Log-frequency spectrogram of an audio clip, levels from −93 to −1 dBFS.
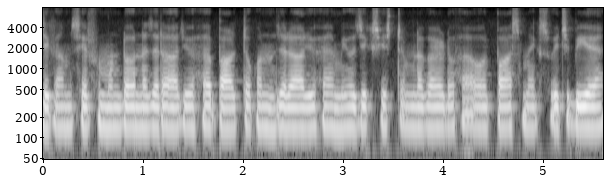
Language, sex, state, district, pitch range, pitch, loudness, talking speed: Rajasthani, male, Rajasthan, Churu, 140-145 Hz, 140 Hz, -17 LUFS, 115 wpm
